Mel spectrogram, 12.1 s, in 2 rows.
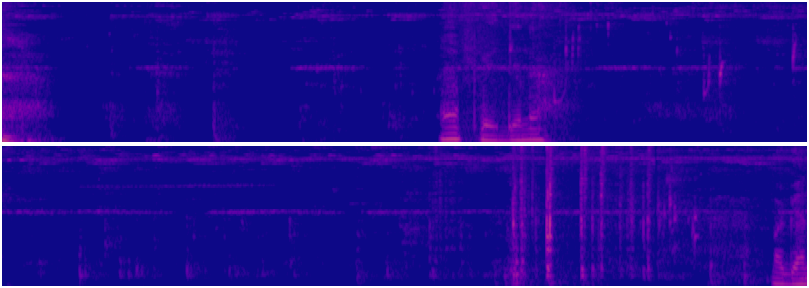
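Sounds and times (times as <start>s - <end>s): water drips in shallow creek: 2.9s - 7.6s, 9.8s - 11.9s.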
